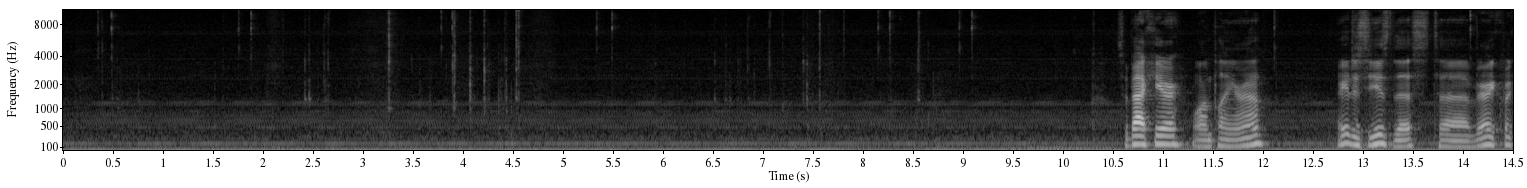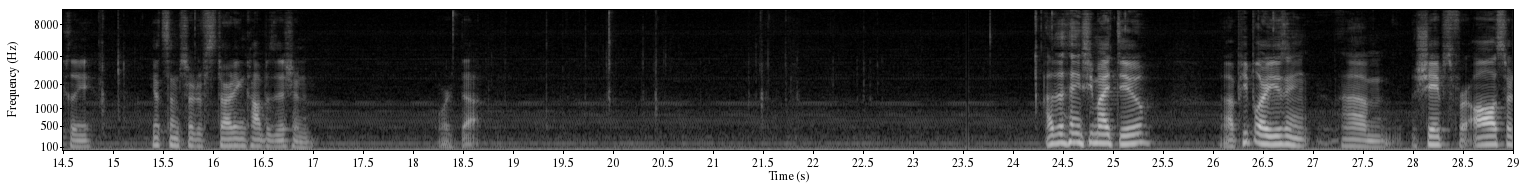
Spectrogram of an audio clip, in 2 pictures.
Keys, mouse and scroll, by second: 0.5 click, 2.5 ctrl+Tab, 3.9 click, 4.3 ctrl+w, 5.5 click, 6.6 ctrl+Tab, 8.3 click, 9.1 click, 10.0-11.0 scroll, 14.1 click, 14.7-15.1 scroll, 15.1 x, 18.4 click, 18.9-20.5 scroll, 20.5-21.5 scroll, 22.2-23.1 scroll, 23.3 scroll, 24.4 click, 25.1 click, 25.7 scroll, 25.8 scroll up 4, 26.6 click, 26.9 scroll down 2, 27.5-27.8 scroll down 3, 27.9-29.0 scroll.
